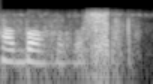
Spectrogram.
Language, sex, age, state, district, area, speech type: Assamese, female, 18-30, Assam, Golaghat, rural, conversation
